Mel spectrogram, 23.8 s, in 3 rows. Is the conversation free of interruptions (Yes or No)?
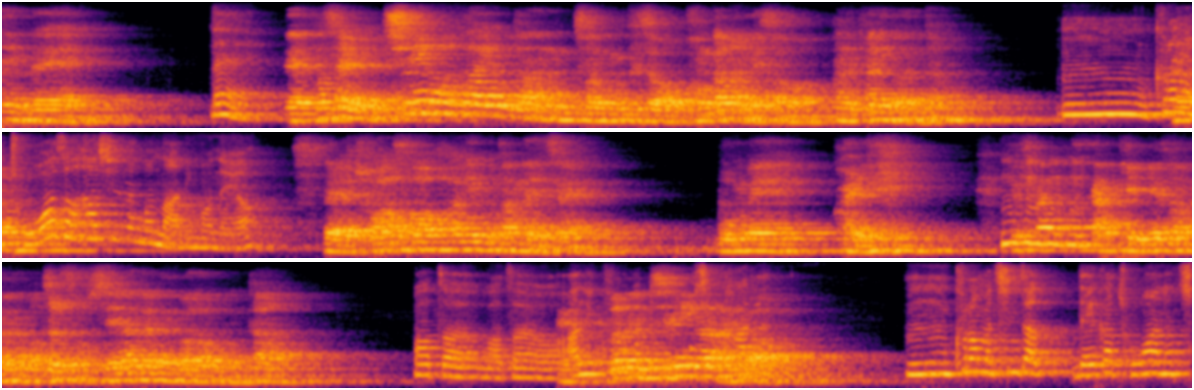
No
